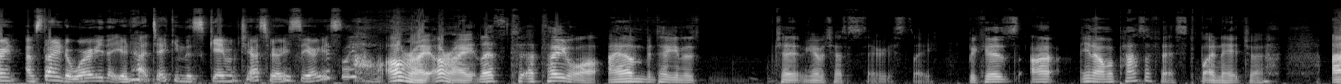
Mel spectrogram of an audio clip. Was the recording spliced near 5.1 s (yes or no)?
no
